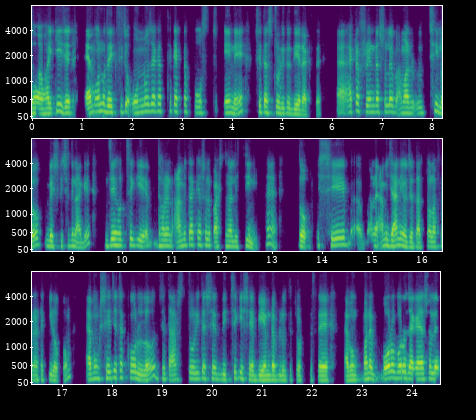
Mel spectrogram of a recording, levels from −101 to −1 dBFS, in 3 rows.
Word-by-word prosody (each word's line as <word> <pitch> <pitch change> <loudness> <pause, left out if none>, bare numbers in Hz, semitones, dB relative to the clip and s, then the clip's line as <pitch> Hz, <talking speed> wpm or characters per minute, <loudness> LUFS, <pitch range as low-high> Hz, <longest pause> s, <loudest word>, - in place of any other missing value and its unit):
ধ - - +4 0.2
হয় 135 +1 +3
কি? 195 - +1
যে 155 - +6 0.4
এমনও 185 +5 +3
দেখছি 165 +1 0
যে - - +5 0.2
অন্য 165 +3 -1 0.2
জায়গা 195 0 +2
থেকে 200 -2 -6
একটা 185 0 -5 0.2
পোস্ট 155 0 -6 0.4
এনে 140 -4 +1 0.4
সে - - -2
তার 165 - +6
স্টোরিতে 145 -2 -1
দিয়ে 125 -1 +5
রাখছে। - - -4 0.4
এ - - -3 0.2
একটা 190 +4 0
ফ্রেন্ড 175 -2 0
আসলে 175 0 -1 0.2
আমার 150 0 +4
আ 145 - -10 0.2
ছিল 190 -7 -1 0.4
বেশ 140 -1 +3
কিছুদিন 150 +1 -4
আগে। 115 +4 -4 0.4
যে 165 - +5
হচ্ছে 160 +2 -4
গিয়ে 150 -4 +1 0.3
ধরেন 155 0 +1 0.2
আমি 150 +4 0
তাকে 175 +1 0
আসলে 165 -2 -2
পার্সোনালি 135 +2 -1 0.2
চিনি। 140 -8 -2 0.2
হ্যাঁ? 200 -1 -4 0.5
তো 145 - +6 0.5
সে 165 - -1 0.3
বা 270 - -7 0.3
মানে 150 +1 0
আমি 165 - 0
জানিও 155 0 +4
যে 125 - +1
তার 115 -1 +1
চলাফেরাটা 130 -2 -2
কিরকম 125 +4 -3 0.4
এবং 160 +3 +1
সে 170 - 0
যেটা 185 0 -1
করলো 140 -8 +3 0.3
যে 155 - -5
তার 130 +1 0
স্টোরিতে 155 +2 -2
সে 155 - 0 0.2
দিচ্ছে 130 +2 -4
কি 165 - 0
সে 135 - 0 0.2
বিএমডব্লিউতে 125 0 +2
চড়তেছে 120 0 -5 0.5
এবং 125 +2 +4 0.2
মানে 150 +2 +5 0.3
বড়, 165 +3 +9
বড় 170 0 +6
জায়গায় 145 -1 +7
আসলে 155 +1 +3
হ - - 0
150 Hz, 165 wpm, -23 LUFS, 130-165 Hz, 0.5 s, বড়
